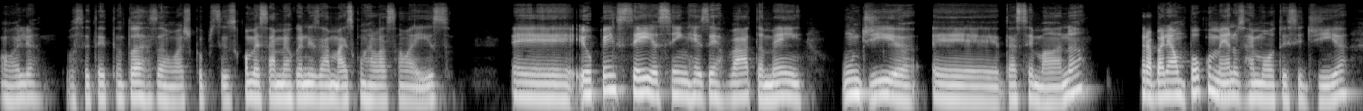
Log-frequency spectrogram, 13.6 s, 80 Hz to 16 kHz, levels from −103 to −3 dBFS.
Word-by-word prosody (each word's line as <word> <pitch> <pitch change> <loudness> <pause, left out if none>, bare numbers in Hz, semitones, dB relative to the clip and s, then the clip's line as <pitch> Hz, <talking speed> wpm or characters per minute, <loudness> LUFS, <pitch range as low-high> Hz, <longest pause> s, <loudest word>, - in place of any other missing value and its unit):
Olha, 145 0 -3 0.2
você 140 +1 -7
tem 150 +1 -3
tanta 150 +1 -1
razão 145 -2 -2
acho 135 0 -8
que - - -11
eu - - -4
preciso 140 0 -9
começar 150 -2 0
a - - +2
me 150 0 +5
organizar 145 -1 +3
mais 140 -1 +1
com 150 - -4
relação 135 -1 -3
a 130 -1 -3
isso. 140 +3 -4 0.6
Eh, 150 -3 +1
eu 175 - +4
pensei, 205 -2 +3
assim, 170 0 0
em - - +2
reservar 155 0 -1
também 150 0 +2 0.4
1 175 +2 +4
dia, 160 -4 +1 0.2
eh, 135 -3 0
da 145 0 -3
semana, 145 - 0 0.5
trabalhar 165 0 +3
um 170 - +2
pouco 195 +4 +1
menos 160 -4 +2
remoto 145 -1 +1
esse 145 0 -5
dia, 140 +6 -2
150 Hz, 165 wpm, -22 LUFS, 140-160 Hz, 0.6 s, me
